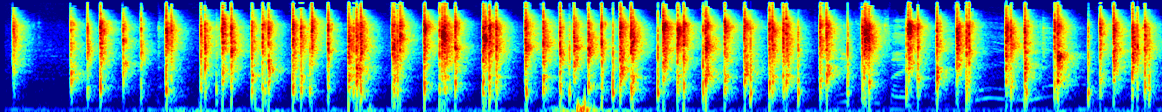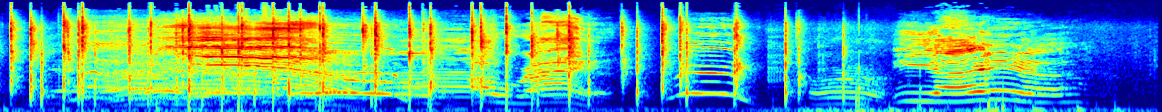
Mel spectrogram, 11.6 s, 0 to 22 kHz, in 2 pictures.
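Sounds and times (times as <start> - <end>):
people clapping: 0.0 - 11.0
people cheering hurray: 4.4 - 10.6.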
